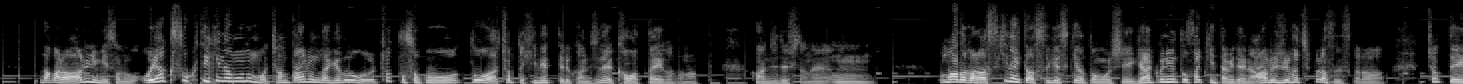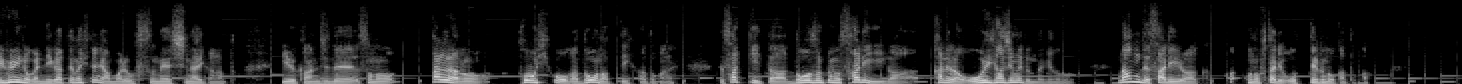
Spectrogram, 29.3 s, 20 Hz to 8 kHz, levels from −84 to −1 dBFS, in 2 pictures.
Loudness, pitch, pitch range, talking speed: -24 LUFS, 165 Hz, 135-210 Hz, 425 characters per minute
